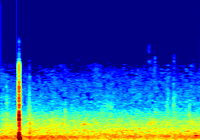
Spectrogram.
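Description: One sharp pop of a baseball smacking into the catcher's leather mitt about a quarter of a second in, a pitch taken for ball three, over steady ballpark crowd noise.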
